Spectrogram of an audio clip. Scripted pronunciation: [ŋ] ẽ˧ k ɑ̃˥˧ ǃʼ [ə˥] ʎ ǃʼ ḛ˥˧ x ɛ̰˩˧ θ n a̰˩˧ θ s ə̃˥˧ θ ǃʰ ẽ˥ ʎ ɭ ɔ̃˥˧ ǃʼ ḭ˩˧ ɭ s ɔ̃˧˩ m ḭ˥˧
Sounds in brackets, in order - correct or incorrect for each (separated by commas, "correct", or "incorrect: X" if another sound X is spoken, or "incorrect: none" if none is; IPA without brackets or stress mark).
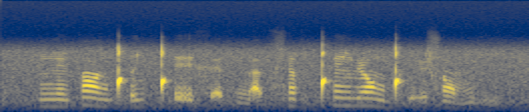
correct, incorrect: ə˧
